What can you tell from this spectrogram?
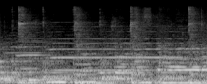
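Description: Live band playing tropical Latin dance music, with a steady bass line, regular percussion and held melody notes.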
